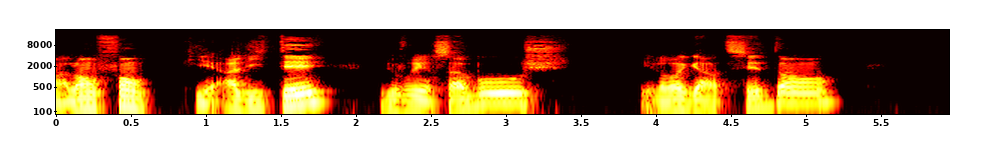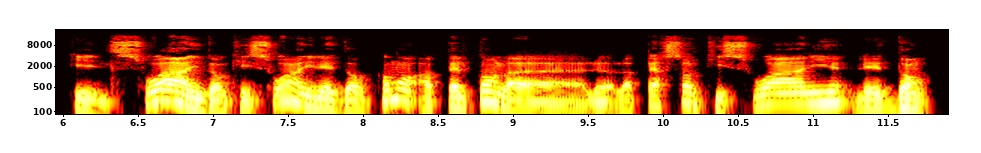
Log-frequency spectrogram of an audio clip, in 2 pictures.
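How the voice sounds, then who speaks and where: This man holds his phone to record a phonics lesson for young children, going slowly and deliberately and saying each word again to bring out its sounds. His voice is medium in pitch, creaky, husky, and a little mellow.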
